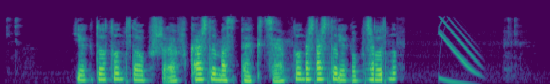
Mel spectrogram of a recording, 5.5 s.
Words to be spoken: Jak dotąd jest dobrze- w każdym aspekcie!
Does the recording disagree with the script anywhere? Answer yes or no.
yes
